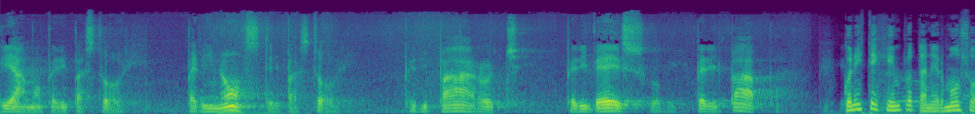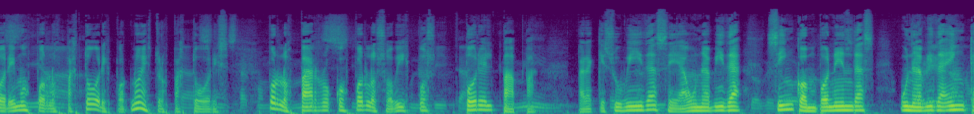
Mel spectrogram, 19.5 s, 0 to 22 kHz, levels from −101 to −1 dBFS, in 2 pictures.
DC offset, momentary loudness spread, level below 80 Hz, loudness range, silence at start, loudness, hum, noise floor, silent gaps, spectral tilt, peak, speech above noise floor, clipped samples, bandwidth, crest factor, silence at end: under 0.1%; 16 LU; -48 dBFS; 5 LU; 0 s; -23 LUFS; none; -50 dBFS; none; -6 dB/octave; -2 dBFS; 27 dB; under 0.1%; 15 kHz; 20 dB; 0 s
